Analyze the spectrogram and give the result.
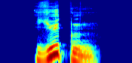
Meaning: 1. genitive/dative/accusative singular of Jüte 2. plural of Jüte
- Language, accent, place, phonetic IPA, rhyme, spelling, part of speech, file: German, Germany, Berlin, [ˈjyːtn̩], -yːtn̩, Jüten, noun, De-Jüten.ogg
